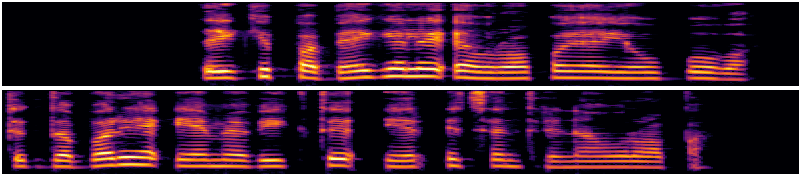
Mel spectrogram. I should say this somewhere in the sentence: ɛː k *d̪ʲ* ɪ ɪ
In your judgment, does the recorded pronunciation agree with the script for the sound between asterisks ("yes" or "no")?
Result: no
